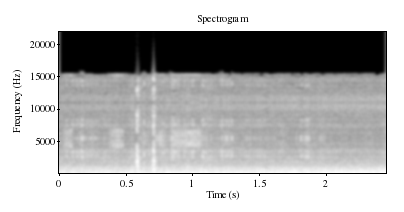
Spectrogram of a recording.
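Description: Car cabin noise while driving: a steady low drone of engine and tyres on the road, with a couple of sharp clicks about half a second in and a few low thumps around a second in.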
